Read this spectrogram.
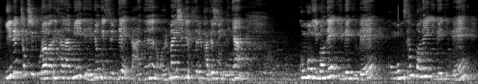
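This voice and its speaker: A woman's voice: sits high, noisy background. A woman with a Chungcheong accent giving a seminar lecture to a large audience, often laughing and putting questions to the crowd. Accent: Chungcheong Korean. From Seocheon, South Chungcheong, Korea. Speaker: seminar speaker. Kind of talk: seminar lecture explaining a bonus chart. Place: large lecture hall before about 800 people. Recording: echoey hall recording from far off.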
